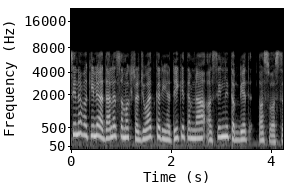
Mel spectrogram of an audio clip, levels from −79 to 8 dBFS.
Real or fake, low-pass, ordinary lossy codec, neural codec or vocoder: fake; 7.2 kHz; none; codec, 16 kHz, 8 kbps, FunCodec, trained on LibriTTS, 25 frames a second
